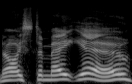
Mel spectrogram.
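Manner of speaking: horribly done, bad put-on Australian accent. Podcast host greeting an Australian guest, bad Australian accent. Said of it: "was that a good Australian accent?".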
